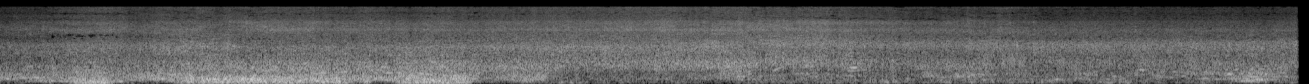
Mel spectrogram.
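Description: Floodwater after heavy rain pours across a state highway in Gujarat, spilling from a filled stream, a steady close rushing roar with wind buffeting the microphone.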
